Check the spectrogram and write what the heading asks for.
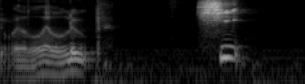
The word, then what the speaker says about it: ひ: Hi. It's the English pronoun he. That's very good. In other words, it sounds like he in heat.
